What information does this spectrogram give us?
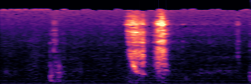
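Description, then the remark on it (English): Masking tape is pulled off the roll in two quick, rasping rips, with a couple of soft taps of it being pressed onto paper before and after, while making designs on paper with the tape. “I was watching these kids, and they had masking tape, and they were doing something like this. They were making designs with the masking tape.”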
